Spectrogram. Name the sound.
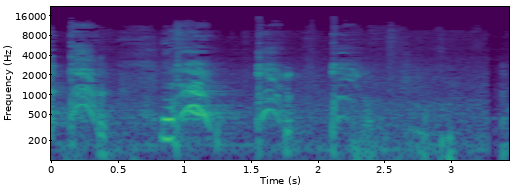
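coughing fit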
